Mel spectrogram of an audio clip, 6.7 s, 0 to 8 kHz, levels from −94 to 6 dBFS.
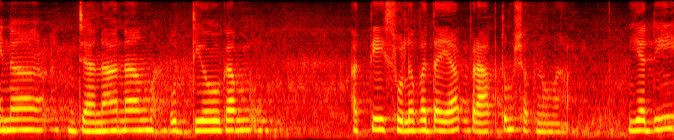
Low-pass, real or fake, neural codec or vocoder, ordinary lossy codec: none; fake; codec, 16 kHz, 4 kbps, X-Codec, HuBERT features, trained on LibriSpeech; none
